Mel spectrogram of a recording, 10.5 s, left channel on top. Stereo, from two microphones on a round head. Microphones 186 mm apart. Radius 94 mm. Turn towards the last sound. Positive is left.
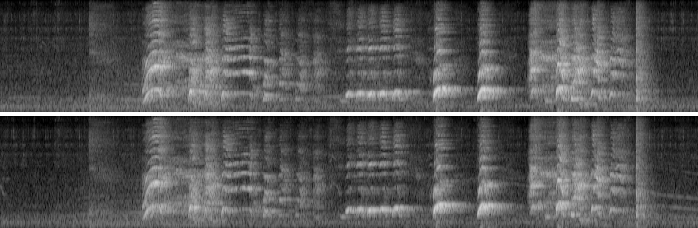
turn(degrees=-5)  # may be behind; listen again after turning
